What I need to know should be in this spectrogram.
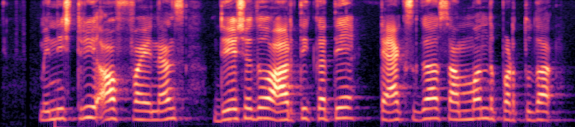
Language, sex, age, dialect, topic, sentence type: Kannada, male, 31-35, Northeastern, banking, statement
